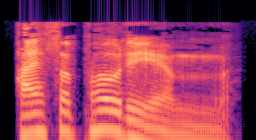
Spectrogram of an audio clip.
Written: hyphopodium

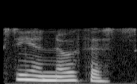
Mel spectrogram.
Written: ceanothus

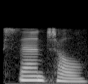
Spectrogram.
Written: cental

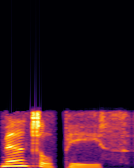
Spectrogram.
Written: mantelpiece

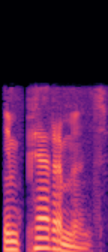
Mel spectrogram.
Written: impediment

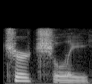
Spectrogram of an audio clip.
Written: churchly

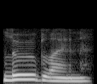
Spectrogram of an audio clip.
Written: Lublin

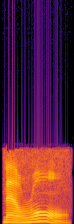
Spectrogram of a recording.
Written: marron

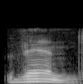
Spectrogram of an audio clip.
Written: vend

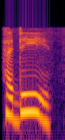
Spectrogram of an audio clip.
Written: hadith

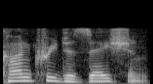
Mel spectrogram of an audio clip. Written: concretization

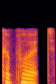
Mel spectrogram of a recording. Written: kaput

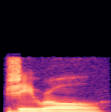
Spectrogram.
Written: girolle

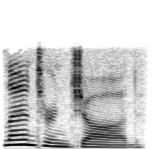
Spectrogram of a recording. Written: lantern-jawed

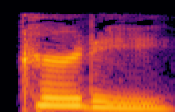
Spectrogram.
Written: curdy

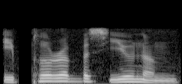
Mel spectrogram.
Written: e pluribus unum

